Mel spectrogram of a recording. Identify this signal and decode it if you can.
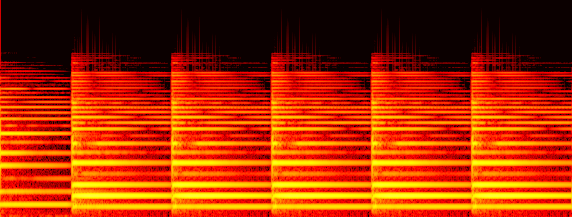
There is no code.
